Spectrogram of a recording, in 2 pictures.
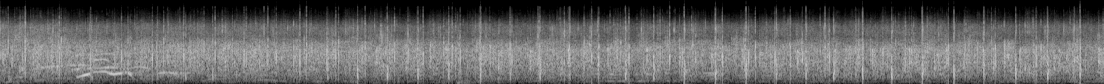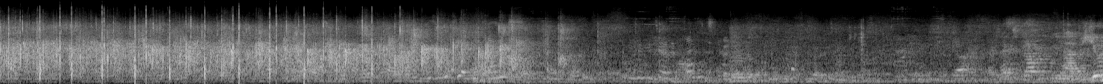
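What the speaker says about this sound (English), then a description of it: "Just give a warm applause, and I yield my time now to your applause" Loud, sustained audience applause and cheering for the Secretary Generals, a dense wash of clapping that holds steady for about sixteen seconds, then drops to a quieter murmur of crowd noise.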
